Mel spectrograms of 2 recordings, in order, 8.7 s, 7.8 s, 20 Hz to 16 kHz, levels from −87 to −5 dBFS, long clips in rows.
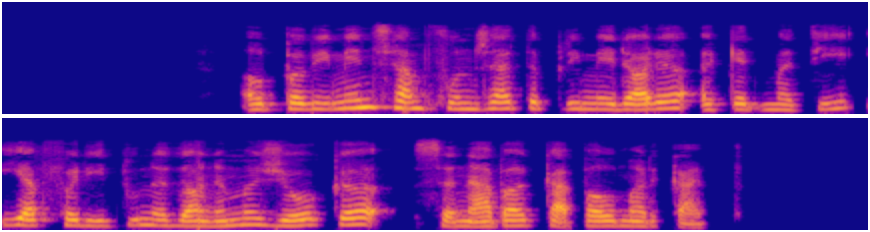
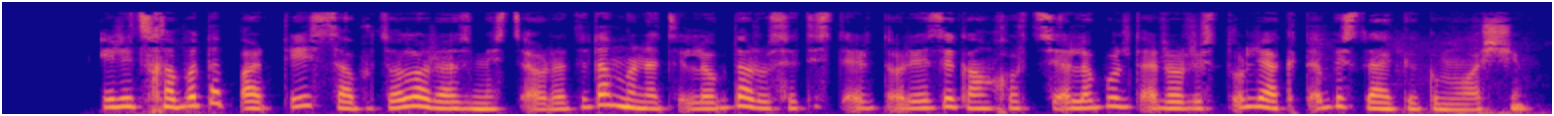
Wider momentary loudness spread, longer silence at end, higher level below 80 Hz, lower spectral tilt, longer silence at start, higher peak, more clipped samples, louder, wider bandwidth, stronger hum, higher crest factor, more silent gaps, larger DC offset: about the same, 9 LU vs 7 LU; first, 0.8 s vs 0.1 s; second, -64 dBFS vs -56 dBFS; first, -6 dB/octave vs -4.5 dB/octave; first, 1.2 s vs 0.5 s; first, -6 dBFS vs -10 dBFS; neither; about the same, -25 LUFS vs -27 LUFS; second, 7.8 kHz vs 11.5 kHz; neither; about the same, 18 dB vs 18 dB; first, 4.26-4.31 s, 6.30-6.38 s vs none; neither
